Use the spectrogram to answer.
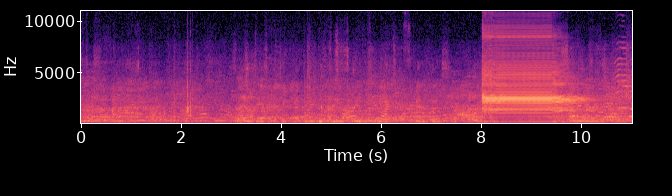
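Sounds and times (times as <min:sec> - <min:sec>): scoreboard horn buzzing: 0:08.0 - 0:10.3.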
